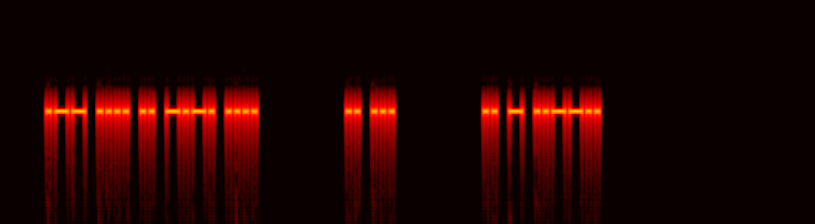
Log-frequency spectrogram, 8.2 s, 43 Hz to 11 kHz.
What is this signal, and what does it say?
Morse code, heard as a keyed tone, about 28 wpm, 700 Hz. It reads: WHICH IS IT?
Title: 3x Word-Spacing - Sentences from Top 100 Words - 28wpm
